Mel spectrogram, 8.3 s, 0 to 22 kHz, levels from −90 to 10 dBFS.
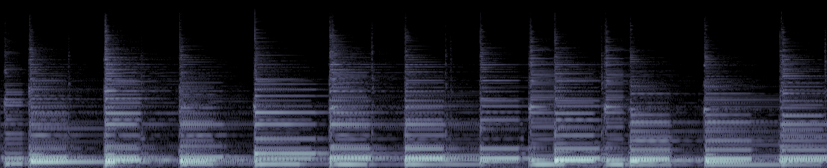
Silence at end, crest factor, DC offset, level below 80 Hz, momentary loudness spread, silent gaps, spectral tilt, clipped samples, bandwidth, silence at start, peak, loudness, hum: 0 s; 16 dB; under 0.1%; -52 dBFS; 11 LU; none; -9 dB/octave; under 0.1%; 7 kHz; 0 s; -6 dBFS; -23 LUFS; none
